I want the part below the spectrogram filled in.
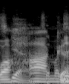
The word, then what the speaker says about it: Oaxaca: I don't think you're pronouncing that correctly. – Yeah, see, you right away. – A-C-A. – One more time. One more time. Oaxaca. Play that. – Oaxaca.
